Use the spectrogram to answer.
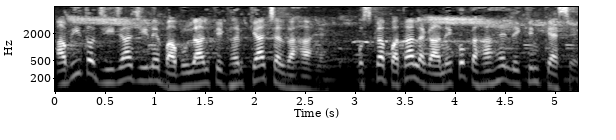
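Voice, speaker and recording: A sly, talkative young brother-in-law, voiced by a man for a cartoon story. The voice swings up and down and sits a bit high, with clear music playing underneath. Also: normal speed, close to an everyday voice. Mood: grumbling. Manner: chatty and lively. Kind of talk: cartoon voice acting.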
